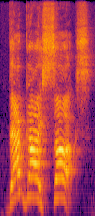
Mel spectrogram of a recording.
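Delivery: loud drawn-out put-down. Real, not acted. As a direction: stretch every word and lean in hard. Ranting about a bad player.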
